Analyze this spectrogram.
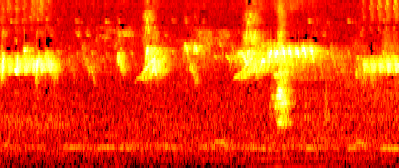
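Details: Singing European goldfinch delivering fast, jangling high phrases mixed with buzzy trills and a sharp descending note, the twittering continuing almost without pause.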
